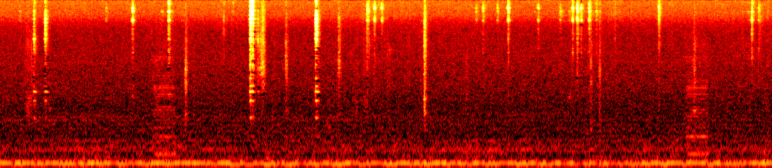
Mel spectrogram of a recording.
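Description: Near silence: a steady low hum with a few faint, scattered clicks and taps.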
